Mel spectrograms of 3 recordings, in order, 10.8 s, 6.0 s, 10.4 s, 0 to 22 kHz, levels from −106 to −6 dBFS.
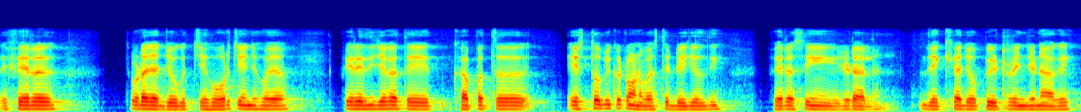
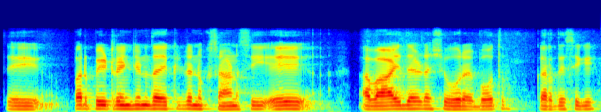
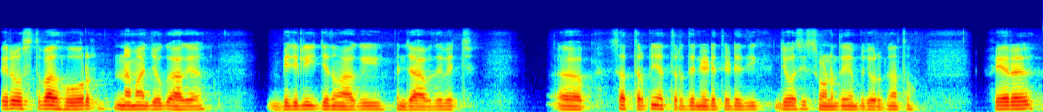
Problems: none marked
